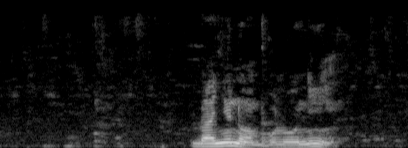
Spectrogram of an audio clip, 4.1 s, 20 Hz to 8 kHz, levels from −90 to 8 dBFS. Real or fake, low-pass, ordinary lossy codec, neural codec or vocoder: real; 7.2 kHz; MP3, 64 kbps; none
